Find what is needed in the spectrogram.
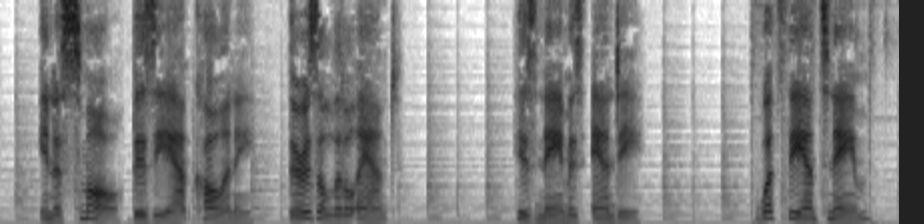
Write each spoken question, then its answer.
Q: What's the ant's name?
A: Andy. His name is Andy.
